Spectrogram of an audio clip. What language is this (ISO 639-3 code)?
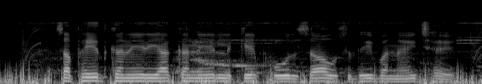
mai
